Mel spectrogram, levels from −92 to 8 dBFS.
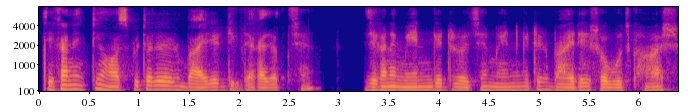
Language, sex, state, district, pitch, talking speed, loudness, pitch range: Bengali, male, Odisha, Nuapada, 125 Hz, 170 wpm, -24 LUFS, 115-140 Hz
